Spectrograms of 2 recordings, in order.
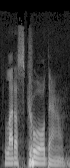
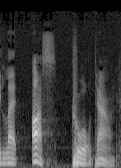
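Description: First: Said in the usual way. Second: Slow, with weight on "us" in "Let us cool down."; stress on us. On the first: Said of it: "You say". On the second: Shown as a demonstration. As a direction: lean on "us", drawn out slowly. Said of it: "You say, "Let us cool down".

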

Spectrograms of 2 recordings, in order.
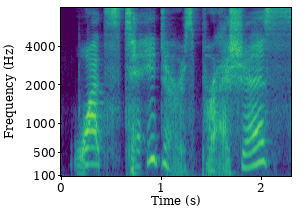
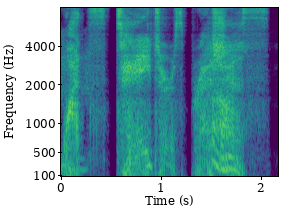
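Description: First: Higher, slow strained Gollum. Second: Slow whispered Gollum rasp; too-deep Gollum. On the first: Second try at Gollum for the cohosts, high and slow. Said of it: "That was pretty good". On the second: Trying Gollum on the podcast, a slow whispered rasp. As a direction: breathe out a low Gollum hiss. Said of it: "No, that was way too deep". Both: Pretend.

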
